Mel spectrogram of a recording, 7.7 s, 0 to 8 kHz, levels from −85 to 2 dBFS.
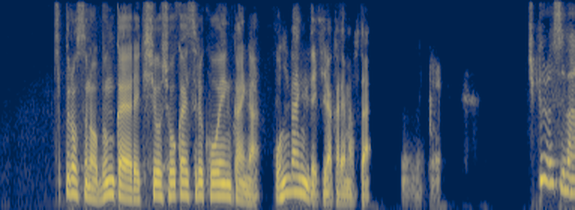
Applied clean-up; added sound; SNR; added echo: neural mask model Resemble Enhance denoiser.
